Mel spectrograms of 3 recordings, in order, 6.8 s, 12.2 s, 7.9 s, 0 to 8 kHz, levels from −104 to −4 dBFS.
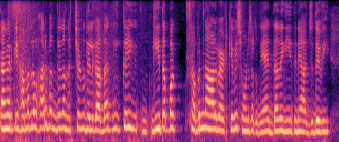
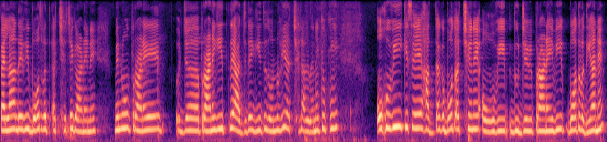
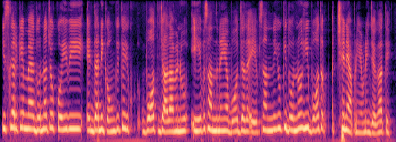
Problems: constant background noise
